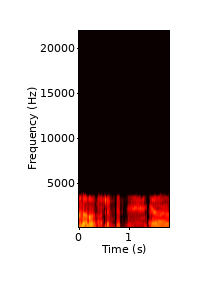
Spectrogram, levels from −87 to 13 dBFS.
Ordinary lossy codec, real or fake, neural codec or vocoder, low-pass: none; fake; codec, 16 kHz, 4 kbps, X-Codec, HuBERT features, trained on balanced general audio; 3.6 kHz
